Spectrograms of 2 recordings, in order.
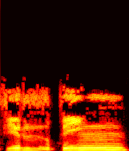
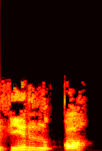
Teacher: لو نظرنا الى انه ادنى درجات التفخيم فيكون اذا كانت ترقيق مع القاف المفتوحة والصاد المفتوحة والطاء المفتوحة عسيرا، فإنه لن يكون عسيرا عند القاف المكسورة، لأن القاف المكسورة قريبة من الترقيق، أقول قريبة وليست مرققة · Shown in: first take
